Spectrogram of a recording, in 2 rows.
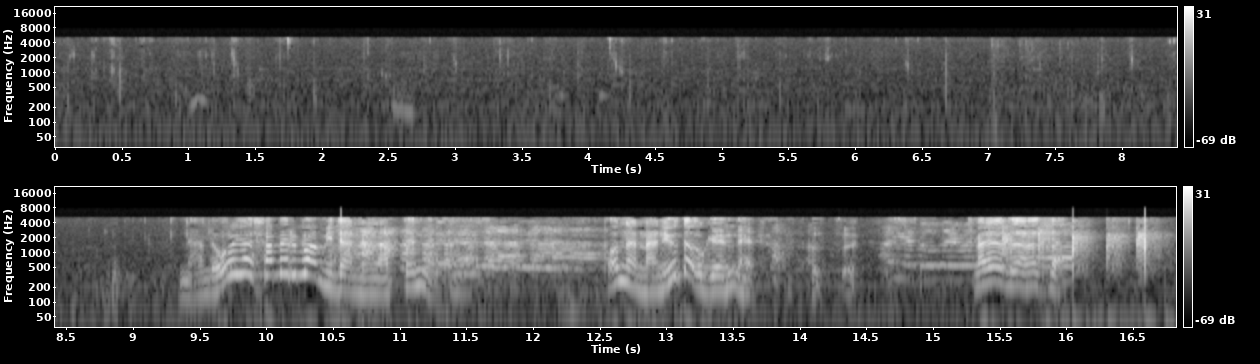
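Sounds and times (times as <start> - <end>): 
chewing quail eggs with wet clicky mouth sounds: 0.0 - 9.4
low hum: 0.0 - 16.8
speech: 9.4 - 16.2
laughter: 10.4 - 16.0.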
